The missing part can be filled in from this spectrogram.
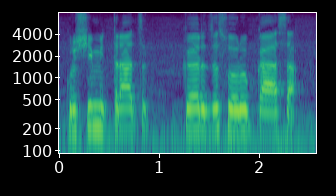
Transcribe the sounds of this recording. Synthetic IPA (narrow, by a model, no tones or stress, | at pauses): kɾuɕiːmit̪ɾat͡s | kəɾd͡zəsʋəɾuːpkaəsa̰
